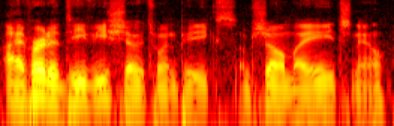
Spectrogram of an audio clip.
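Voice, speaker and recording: A man's voice: lowish voice, a little fast. A man hosting a casual radio interview with loose, crude joking banter. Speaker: host.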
